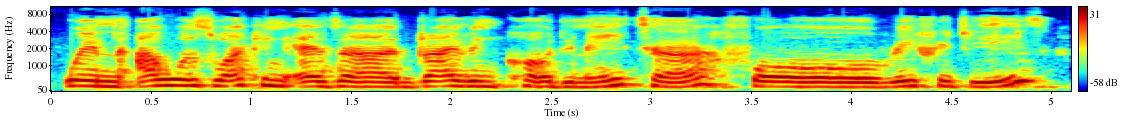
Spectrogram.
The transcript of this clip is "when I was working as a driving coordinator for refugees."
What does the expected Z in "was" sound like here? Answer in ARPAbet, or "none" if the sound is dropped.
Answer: Z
